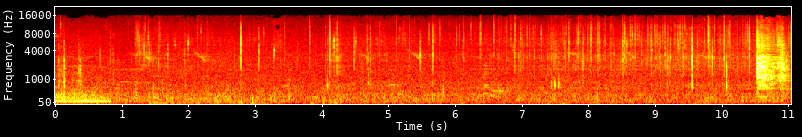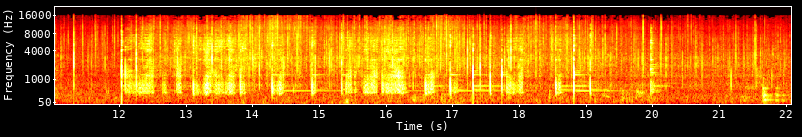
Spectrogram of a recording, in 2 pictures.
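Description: Yellow batter with onion frying in hot oil in a black wok over a wood fire. It starts sizzling and crackling loudly about halfway through as it is spread with a ladle; before that there are only faint clicks.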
